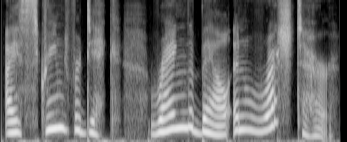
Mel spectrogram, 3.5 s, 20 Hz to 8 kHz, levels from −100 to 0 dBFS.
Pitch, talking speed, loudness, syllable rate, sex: 255 Hz, 190 wpm, -16 LUFS, 3.9 syllables/s, female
